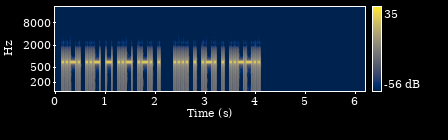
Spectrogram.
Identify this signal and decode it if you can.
Morse code, heard as a keyed tone, about 30 wpm, 700 Hz. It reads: FUTURE HERE?
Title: Sentences from Top 1500 Words 30wpm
